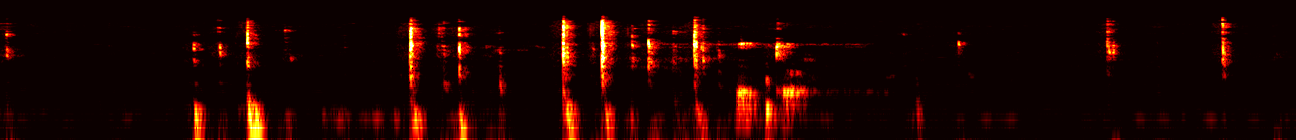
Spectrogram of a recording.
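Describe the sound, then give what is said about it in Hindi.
Keystrokes on a computer keyboard while typing text in Adobe Illustrator: many quiet, irregular clicks in short bursts with brief pauses between them. “Now मैं ये type कर चुका”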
